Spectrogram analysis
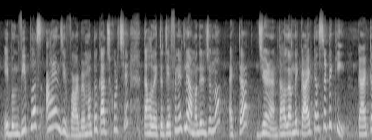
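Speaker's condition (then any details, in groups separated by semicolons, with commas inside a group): No condition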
